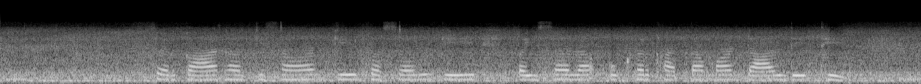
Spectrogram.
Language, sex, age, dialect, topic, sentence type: Chhattisgarhi, female, 60-100, Central, banking, statement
